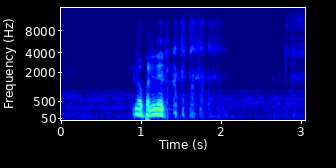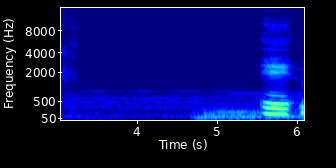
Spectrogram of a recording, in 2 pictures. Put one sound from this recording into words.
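Another man speaks calmly into a close microphone.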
